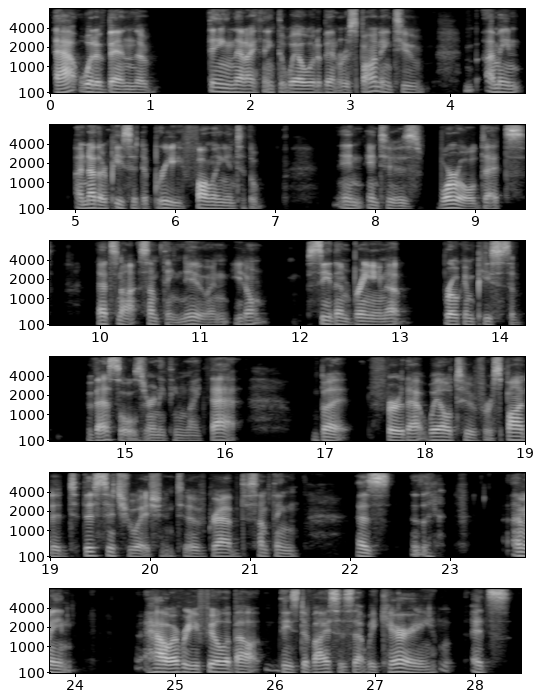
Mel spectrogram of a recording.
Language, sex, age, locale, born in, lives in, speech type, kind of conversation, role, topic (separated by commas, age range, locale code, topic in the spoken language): English, male, 40-44, en-US, United States, United States, conversation, unstructured, none, Have you ever been surprised by how animals help each other?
